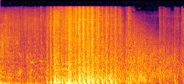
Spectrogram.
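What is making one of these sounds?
An automatic rifle fires in a burst.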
